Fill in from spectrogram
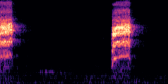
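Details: Greater green leafbird female, calling to lure males: two loud, harsh, scratchy notes about one and a half seconds apart, with near silence between them.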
